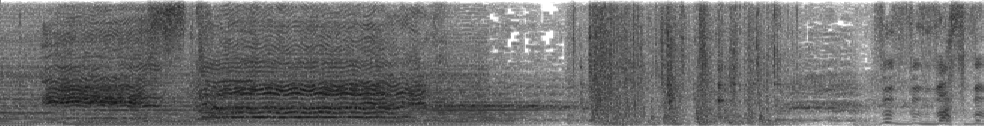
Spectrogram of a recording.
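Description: A horse whinnies loudly in a long, wavering neigh during a live stage performance, followed by a few snorts and clattering sounds near the end.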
